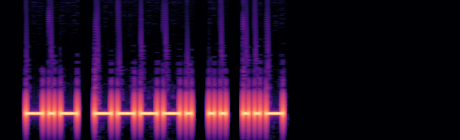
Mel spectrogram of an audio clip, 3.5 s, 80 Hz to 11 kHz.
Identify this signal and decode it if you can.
Morse code, heard as a keyed tone, about 27 wpm, 700 Hz. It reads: K9IU
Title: USA Call Signs - 4 Characters - 28wpm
